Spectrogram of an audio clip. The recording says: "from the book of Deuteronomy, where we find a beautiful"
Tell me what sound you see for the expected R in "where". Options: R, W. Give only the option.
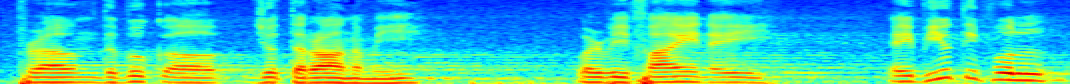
R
